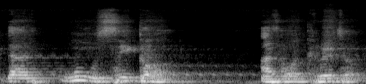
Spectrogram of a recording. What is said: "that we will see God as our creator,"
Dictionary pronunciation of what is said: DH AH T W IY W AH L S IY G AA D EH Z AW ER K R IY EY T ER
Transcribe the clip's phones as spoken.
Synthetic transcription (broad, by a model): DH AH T W IY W S IY G AA D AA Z AW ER K R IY EY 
